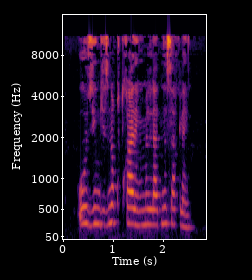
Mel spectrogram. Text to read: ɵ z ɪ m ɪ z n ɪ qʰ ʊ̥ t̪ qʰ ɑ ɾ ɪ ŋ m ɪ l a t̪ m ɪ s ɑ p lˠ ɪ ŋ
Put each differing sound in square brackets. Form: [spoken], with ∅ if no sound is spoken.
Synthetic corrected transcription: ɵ z ɪ [ŋ] ɪ z n ɪ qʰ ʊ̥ t̪ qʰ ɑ ɾ ɪ ŋ m ɪ [lː] a t̪ [n] ɪ s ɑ [q] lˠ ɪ ŋ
